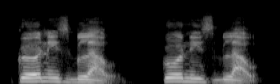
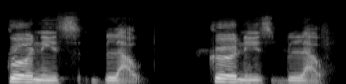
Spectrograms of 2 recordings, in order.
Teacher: Es la e del español pero con redondez. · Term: e redonda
